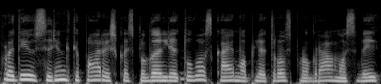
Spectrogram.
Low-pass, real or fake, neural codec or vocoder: 14.4 kHz; fake; codec, 32 kHz, 1.9 kbps, SNAC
